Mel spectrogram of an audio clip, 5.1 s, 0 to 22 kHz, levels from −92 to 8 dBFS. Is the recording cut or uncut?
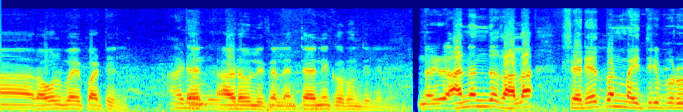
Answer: cut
